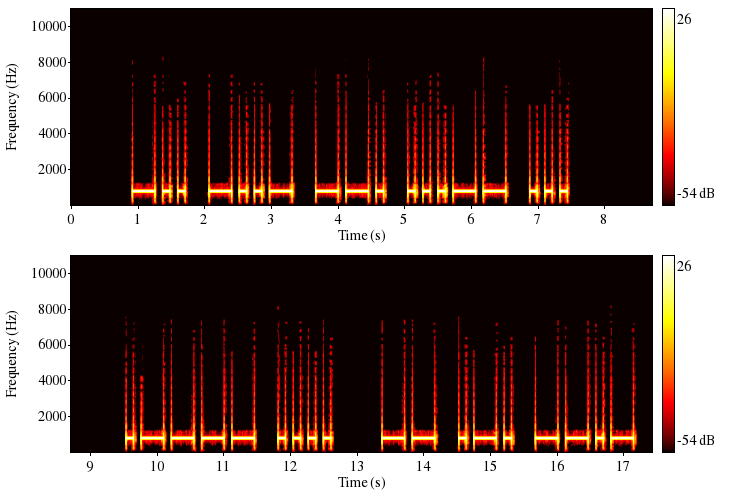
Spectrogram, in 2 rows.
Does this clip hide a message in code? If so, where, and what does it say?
Yes: Morse code from 0.9 to 17.1 s, heard as a keyed tone, about 10 wpm, 800 Hz. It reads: DXG3S 1HMRQ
